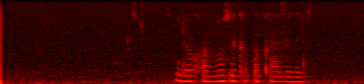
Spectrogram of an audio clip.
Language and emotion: Russian, neutral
